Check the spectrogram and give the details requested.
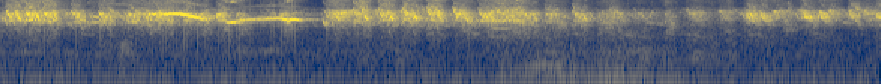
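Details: Natural morning sparrow chirping: a dense, steady stream of short high chirps from several birds, with a brief high sliding whistle near the start.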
